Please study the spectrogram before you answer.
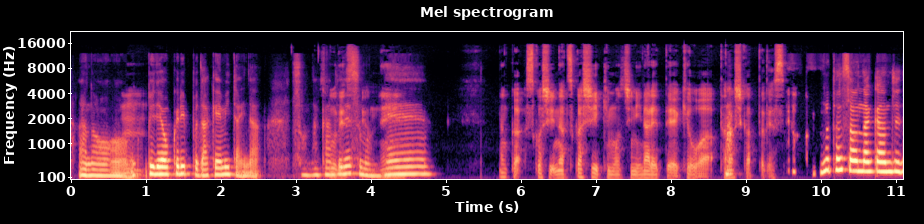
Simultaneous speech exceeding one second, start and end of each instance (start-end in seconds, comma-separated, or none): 3.3-4.5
